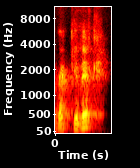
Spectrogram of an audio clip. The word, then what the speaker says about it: Reykjavik: Reykjavik, Iceland.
